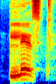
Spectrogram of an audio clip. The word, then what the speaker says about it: least: इसको लिस्ट नहीं पढ़ते हैं, लिस्ट। लिस्ट का स्पेलिंग होता है LEAST।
